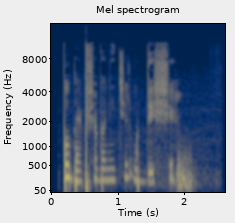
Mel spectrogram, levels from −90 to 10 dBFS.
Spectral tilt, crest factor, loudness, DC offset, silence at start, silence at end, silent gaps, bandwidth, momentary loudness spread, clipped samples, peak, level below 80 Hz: -5.5 dB/octave; 22 dB; -22 LUFS; under 0.1%; 0.2 s; 0.5 s; none; 11.5 kHz; 11 LU; under 0.1%; 0 dBFS; -40 dBFS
